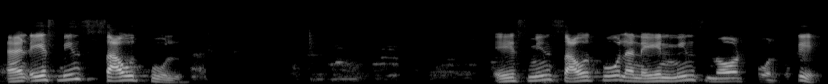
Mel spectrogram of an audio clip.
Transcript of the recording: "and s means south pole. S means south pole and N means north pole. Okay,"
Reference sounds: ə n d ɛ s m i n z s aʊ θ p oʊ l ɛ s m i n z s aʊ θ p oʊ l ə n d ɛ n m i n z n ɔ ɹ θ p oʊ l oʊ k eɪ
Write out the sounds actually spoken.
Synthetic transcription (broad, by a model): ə n d ɛ s m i n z s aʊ t p oʊ l ɛ s m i n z s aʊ t p oʊ l ə n d ɛ n m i n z n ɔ ɹ t p oʊ l oʊ k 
